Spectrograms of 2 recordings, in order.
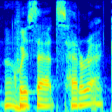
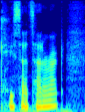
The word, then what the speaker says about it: Kwisatz Haderach: I feel like you nailed that. Kwisatz Haderach. – Kwisatz Haderach.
